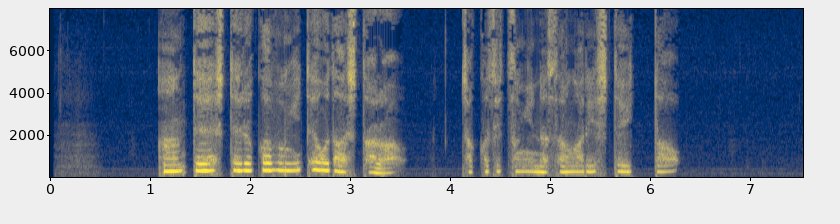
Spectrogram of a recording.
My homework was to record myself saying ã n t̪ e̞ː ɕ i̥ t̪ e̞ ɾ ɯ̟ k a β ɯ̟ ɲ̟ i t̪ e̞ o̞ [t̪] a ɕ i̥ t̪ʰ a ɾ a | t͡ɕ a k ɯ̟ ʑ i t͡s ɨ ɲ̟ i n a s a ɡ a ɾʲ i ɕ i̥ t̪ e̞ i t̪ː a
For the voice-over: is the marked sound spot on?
no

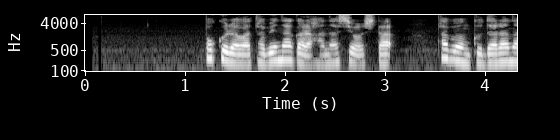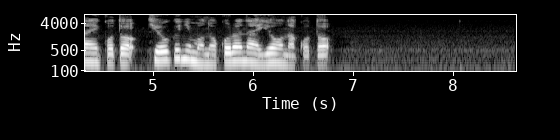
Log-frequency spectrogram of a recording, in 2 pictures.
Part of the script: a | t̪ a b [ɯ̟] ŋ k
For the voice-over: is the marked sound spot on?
no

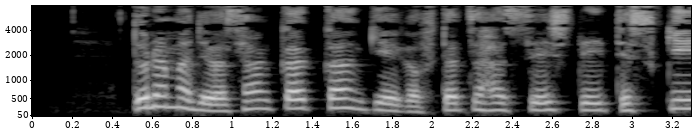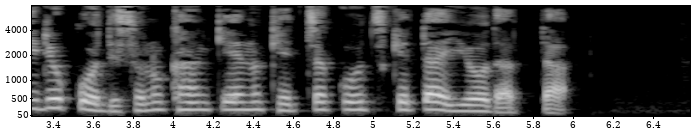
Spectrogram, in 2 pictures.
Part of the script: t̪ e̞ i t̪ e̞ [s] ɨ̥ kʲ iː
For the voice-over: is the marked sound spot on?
yes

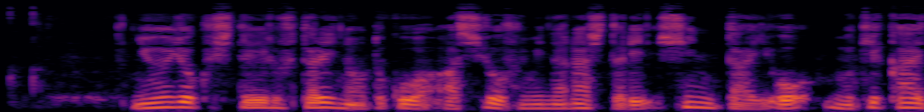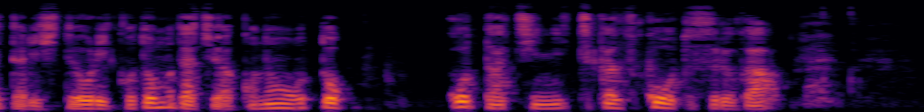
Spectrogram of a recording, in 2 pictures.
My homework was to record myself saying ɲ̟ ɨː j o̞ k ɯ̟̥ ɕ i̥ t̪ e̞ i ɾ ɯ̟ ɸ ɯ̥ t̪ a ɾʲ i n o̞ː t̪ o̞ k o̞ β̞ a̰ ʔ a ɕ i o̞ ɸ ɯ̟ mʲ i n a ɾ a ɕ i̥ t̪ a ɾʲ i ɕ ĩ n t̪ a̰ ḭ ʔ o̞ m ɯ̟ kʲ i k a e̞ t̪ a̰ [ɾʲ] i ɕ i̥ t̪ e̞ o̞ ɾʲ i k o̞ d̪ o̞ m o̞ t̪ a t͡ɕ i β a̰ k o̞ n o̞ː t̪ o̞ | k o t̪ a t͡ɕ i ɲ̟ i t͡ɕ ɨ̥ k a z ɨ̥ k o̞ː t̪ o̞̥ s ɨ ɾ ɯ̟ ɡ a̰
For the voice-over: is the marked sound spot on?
yes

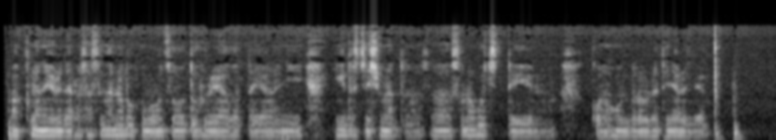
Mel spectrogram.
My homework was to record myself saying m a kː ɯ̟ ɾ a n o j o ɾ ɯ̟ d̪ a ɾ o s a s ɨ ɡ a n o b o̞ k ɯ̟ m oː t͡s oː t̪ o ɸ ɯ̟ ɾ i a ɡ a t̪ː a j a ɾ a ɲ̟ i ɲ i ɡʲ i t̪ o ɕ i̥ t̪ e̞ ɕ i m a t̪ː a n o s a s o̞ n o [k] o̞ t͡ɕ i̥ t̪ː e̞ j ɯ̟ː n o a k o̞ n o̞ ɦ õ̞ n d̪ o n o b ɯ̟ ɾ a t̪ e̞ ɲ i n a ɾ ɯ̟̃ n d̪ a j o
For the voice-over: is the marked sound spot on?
no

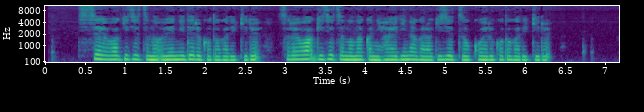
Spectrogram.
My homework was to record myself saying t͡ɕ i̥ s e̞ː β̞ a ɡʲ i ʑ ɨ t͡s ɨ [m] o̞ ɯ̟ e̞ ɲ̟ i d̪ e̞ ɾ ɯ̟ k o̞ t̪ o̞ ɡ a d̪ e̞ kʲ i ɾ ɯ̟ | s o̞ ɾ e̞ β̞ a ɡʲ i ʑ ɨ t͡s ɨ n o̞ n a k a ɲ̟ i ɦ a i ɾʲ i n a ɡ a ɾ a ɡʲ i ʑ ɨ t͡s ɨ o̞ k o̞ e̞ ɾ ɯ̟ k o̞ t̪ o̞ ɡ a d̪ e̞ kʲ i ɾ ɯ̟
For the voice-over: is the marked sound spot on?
no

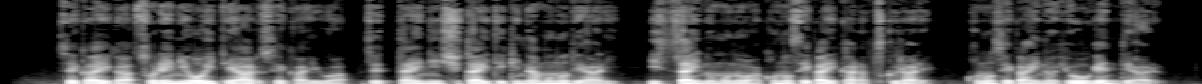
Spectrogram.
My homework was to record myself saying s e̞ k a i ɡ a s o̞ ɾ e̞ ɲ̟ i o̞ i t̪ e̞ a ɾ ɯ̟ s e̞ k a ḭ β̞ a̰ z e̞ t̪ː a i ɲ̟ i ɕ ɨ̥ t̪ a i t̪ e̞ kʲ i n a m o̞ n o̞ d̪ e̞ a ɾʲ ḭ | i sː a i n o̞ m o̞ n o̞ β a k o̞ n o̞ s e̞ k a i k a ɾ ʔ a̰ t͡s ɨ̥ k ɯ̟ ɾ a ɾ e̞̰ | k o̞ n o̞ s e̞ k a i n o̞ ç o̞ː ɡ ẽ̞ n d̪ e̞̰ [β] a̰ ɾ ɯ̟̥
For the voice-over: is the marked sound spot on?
no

